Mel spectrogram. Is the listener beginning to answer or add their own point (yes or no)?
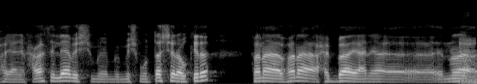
no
